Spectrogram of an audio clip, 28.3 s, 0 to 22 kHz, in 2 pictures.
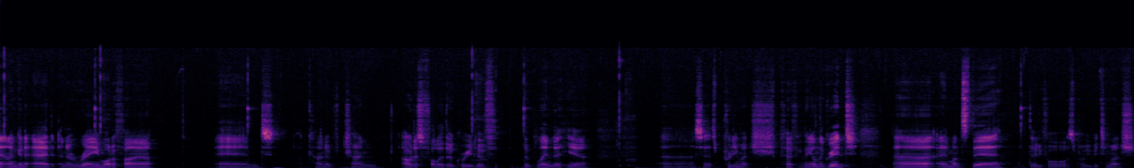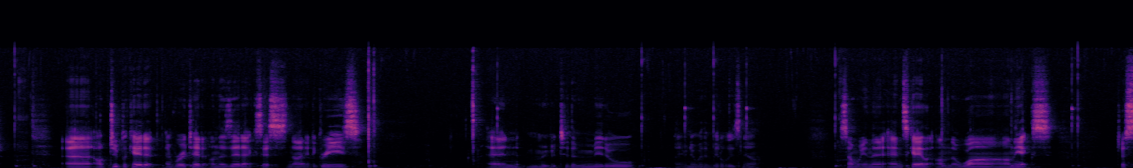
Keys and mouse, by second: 6.5-9.4 drag, 12.7 click, 15.4 shift+d, 20.4-22.2 drag, 22.7-24.0 drag, 25.9 s.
